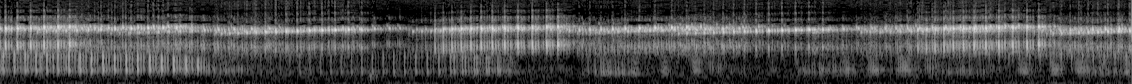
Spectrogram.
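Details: Frogs singing in spring at dusk among the ponds and rolling dunes of Nebraska's Sandhills; a dense chorus of steady high trills with pulsed, buzzy bursts swelling and fading roughly every second or two.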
